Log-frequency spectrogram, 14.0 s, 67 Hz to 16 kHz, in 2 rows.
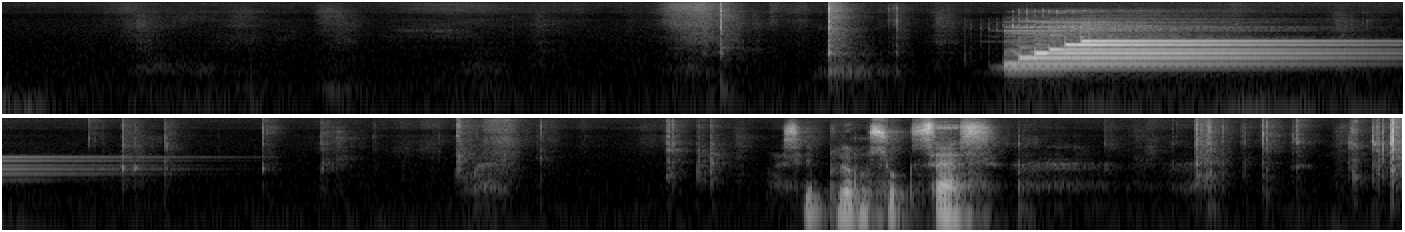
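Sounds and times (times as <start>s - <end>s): phone power-on melody: 5.0s - 7.7s.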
